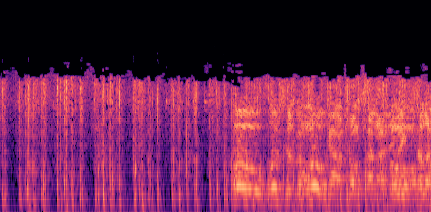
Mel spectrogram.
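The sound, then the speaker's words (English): Galloping hooves of the Lone Ranger's horse Silver and Tonto's horse Scout pound on a trail in a quick, steady rhythm, fairly loud. About halfway through, a loud voice calls out over the continuing hoofbeats. “Come on, Silver. Head him up, Scout.”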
